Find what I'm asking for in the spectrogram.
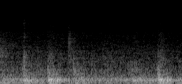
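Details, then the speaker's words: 7 kg Candy heat pump tumble dryer after its rear drum track was filled with putty. A low steady rumble with soft bumping thuds about every turn; the owner suspects the putty is not completely smooth and may file it down. "you can hear bu bum bum you can hear it making that noise so I haven't made a perfect job of it"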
